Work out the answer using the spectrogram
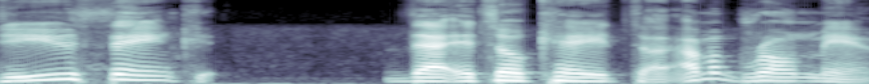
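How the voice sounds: A man at a fairly high pitch, slow pace, big pitch swings and a fairly bright tone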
